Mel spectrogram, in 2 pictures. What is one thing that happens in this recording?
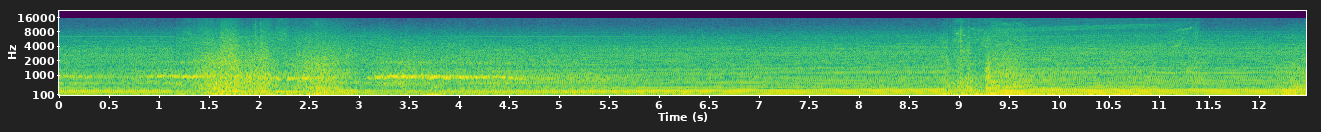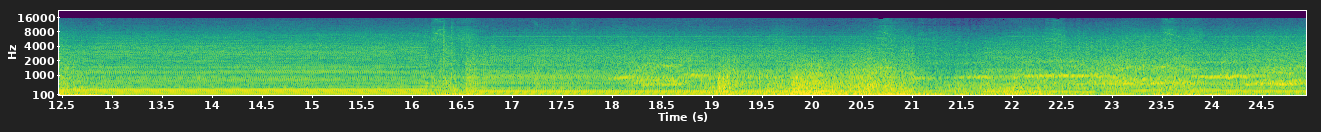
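A racing car engine roars steadily at high speed, shifting gears now and then.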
